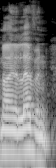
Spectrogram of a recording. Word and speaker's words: 911: that it's weird that instead of saying 9-1-1 which is pretty much how most people pronounce oh call 9-1-1 the guy in the game has said 9-11 um and then kojima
